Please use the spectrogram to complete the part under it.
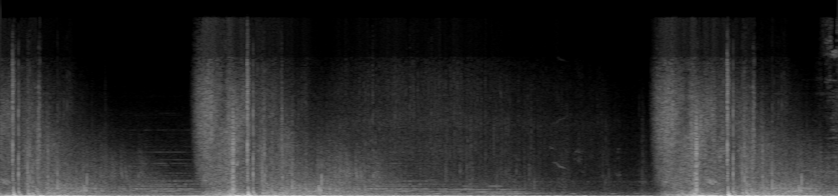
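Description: Two heavy booming blasts from the Confringo spell in Hogwarts Legacy, loud and close with a sharp crack at onset and a rumbling decay between them.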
